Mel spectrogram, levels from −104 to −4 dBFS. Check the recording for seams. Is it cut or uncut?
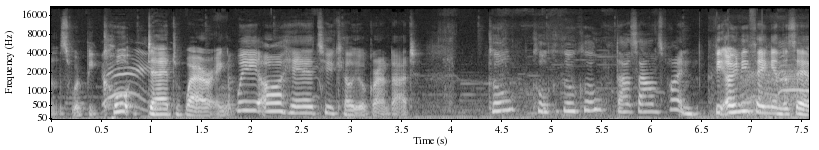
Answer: cut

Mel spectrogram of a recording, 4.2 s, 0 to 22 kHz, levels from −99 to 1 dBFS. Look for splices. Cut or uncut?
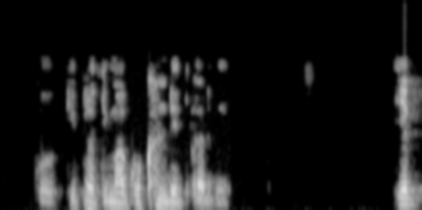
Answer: uncut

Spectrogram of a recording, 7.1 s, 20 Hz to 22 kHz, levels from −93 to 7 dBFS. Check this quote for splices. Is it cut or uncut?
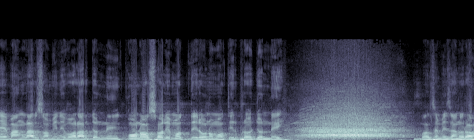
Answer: cut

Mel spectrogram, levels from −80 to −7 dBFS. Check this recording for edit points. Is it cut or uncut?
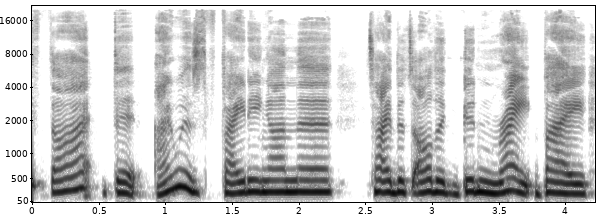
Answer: cut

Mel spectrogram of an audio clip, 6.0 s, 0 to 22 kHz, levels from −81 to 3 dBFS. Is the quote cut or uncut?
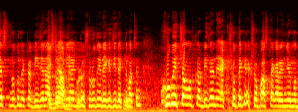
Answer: uncut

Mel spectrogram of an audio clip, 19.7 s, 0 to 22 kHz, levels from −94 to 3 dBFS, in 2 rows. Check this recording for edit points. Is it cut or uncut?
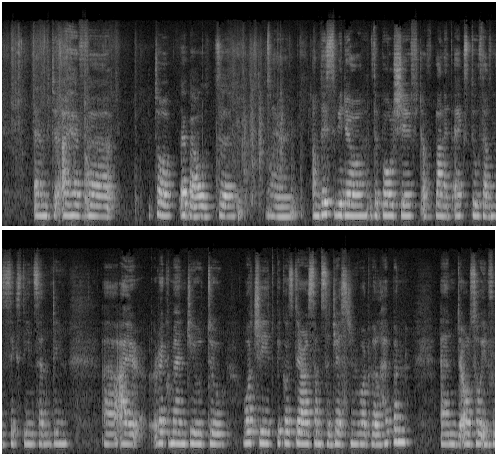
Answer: cut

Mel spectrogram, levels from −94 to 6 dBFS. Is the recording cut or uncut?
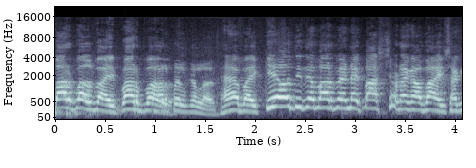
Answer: uncut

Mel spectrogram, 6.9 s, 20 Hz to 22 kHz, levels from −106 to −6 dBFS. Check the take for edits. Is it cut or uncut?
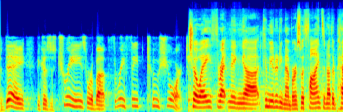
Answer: cut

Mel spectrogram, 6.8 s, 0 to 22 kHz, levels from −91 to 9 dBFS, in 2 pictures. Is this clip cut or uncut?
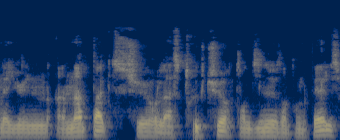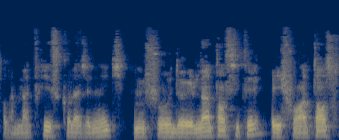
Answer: cut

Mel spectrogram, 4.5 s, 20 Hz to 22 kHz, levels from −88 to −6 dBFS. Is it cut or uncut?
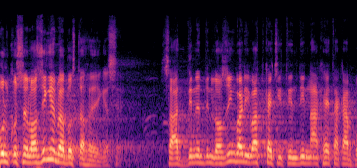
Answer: uncut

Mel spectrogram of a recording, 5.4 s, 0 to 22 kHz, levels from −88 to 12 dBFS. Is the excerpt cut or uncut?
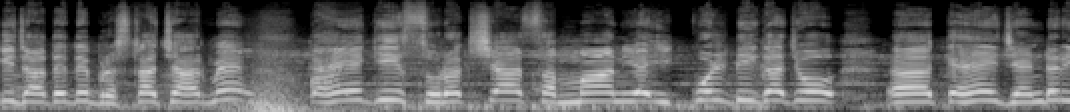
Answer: cut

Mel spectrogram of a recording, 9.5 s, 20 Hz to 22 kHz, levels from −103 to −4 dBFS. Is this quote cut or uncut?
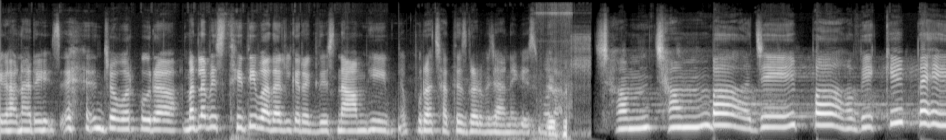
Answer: cut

